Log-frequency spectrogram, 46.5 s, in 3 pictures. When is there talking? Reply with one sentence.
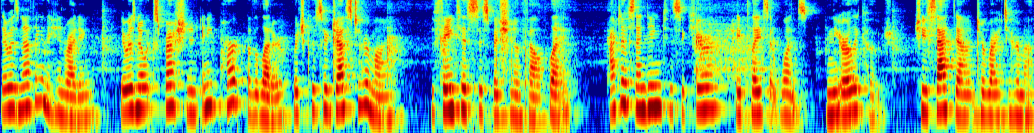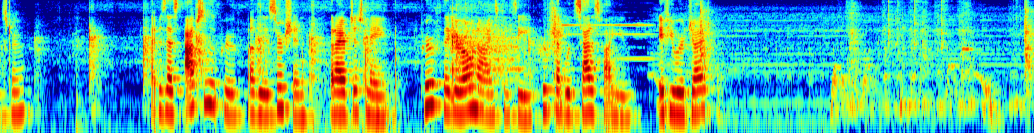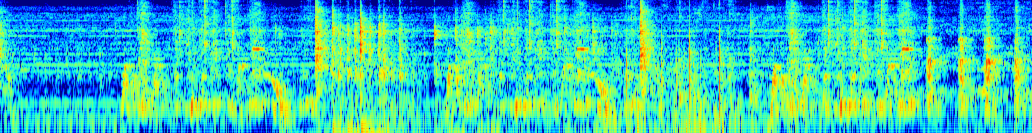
The talking can be heard from 0.0 to 15.9 s and from 17.8 to 26.4 s.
